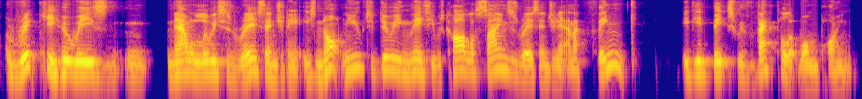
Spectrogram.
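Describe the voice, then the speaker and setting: A man's voice: medium pitch, lively intonation, moderate pace. A man co-hosting a sports podcast in casual chat, recounting events in a wry, dry way. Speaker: podcast co-host.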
